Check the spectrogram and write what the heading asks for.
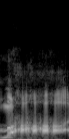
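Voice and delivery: mock cartoon villain cackle; hammed-up mwahaha laugh; evil villain laugh. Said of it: "twirling his mustache like".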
